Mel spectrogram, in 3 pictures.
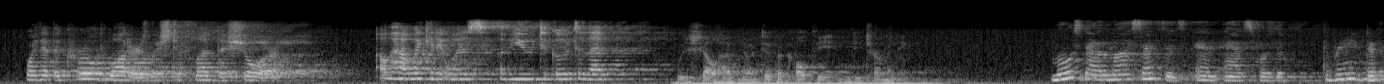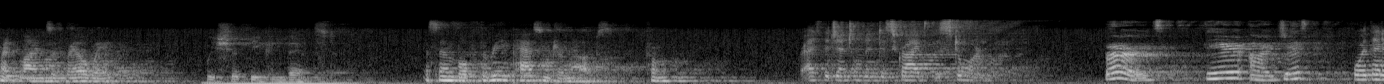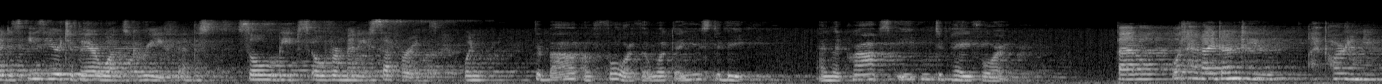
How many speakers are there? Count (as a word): five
